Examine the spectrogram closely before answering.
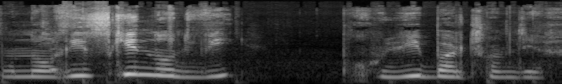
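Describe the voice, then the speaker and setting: A woman giving casual, excitable gaming commentary, full of slang and repeated phrases. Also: high-pitched, moderate pace, slight background noise. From Quebec, Canada. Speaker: gaming video host.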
